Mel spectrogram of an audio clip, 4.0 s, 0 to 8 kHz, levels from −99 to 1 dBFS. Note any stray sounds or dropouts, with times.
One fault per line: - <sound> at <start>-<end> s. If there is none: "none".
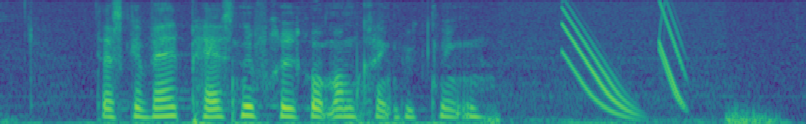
- chirp at 2.8-3.5 s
